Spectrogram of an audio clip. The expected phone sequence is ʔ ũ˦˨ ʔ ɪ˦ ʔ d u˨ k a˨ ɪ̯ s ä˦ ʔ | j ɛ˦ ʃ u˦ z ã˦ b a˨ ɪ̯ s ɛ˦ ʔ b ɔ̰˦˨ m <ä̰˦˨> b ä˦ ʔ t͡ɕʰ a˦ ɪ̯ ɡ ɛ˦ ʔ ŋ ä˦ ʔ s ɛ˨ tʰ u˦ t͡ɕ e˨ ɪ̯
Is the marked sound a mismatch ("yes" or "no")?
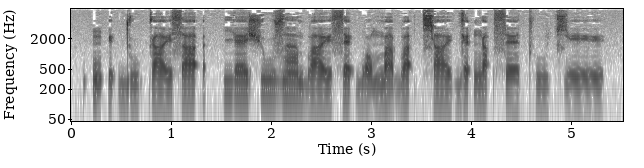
no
